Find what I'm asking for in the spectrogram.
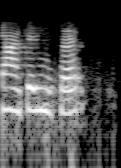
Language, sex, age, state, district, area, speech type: Tamil, female, 18-30, Tamil Nadu, Theni, rural, conversation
